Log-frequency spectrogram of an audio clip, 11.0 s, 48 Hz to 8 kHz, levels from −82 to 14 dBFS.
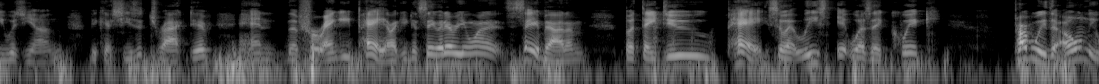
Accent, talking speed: American, 185 wpm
